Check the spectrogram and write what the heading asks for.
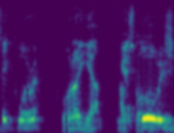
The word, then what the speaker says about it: Quora: Quora, is that how you pronounce it? Quora.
